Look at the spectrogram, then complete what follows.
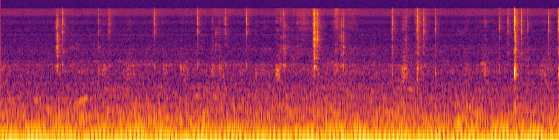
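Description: Faint scratching and light ticking of a pen writing on a paper planner sheet, over a steady low hum.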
